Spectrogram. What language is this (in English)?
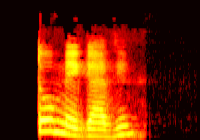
Gen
